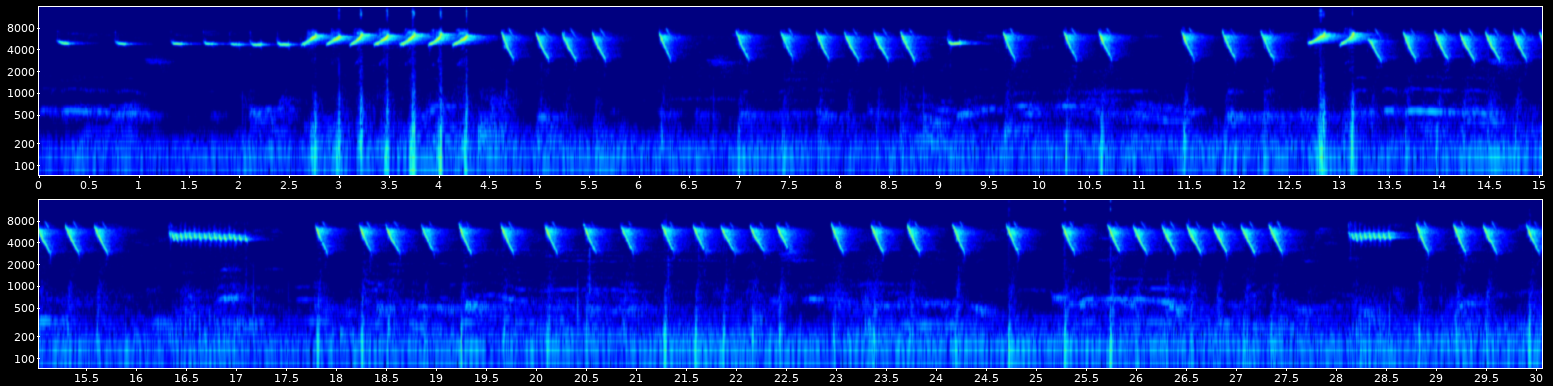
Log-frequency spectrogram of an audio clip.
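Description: A male sunbird (kolibri ninja, Van Hasselt's sunbird) singing: fast runs of sharp, high down-slurred chirps, several a second, with a couple of short buzzy notes between the runs. It opens with a few thin single notes.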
